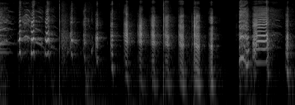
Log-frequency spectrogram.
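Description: A man laughing hard: a quick run of short laughs, about four or five a second, then a long, high, wavering squeal of laughter near the end.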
